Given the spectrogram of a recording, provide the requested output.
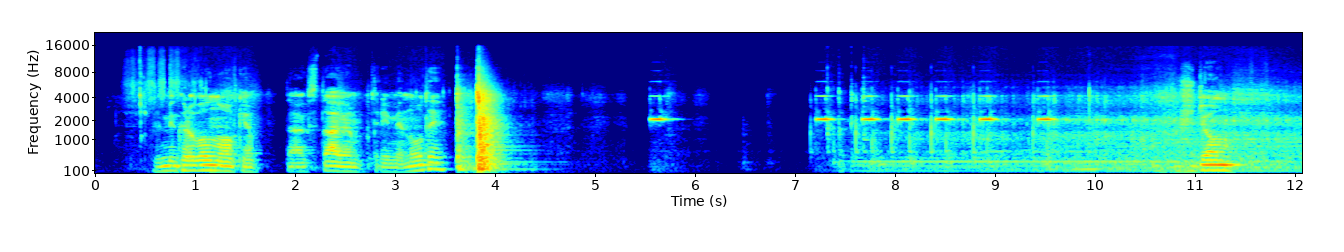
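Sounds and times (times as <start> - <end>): microwave oven beeping: 7.2 - 10.4
microwave oven humming: 7.5 - 12.0.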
